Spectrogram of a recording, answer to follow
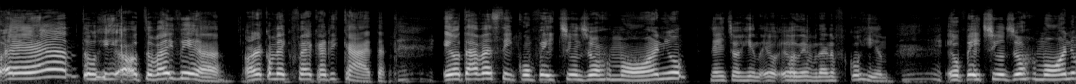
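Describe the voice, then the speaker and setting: Smooth-voiced woman telling a lively story. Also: dry recording. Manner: lively, laughing, quick restarts, high-pitched quoted voices. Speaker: podcast guest. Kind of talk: casual storytelling chat.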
